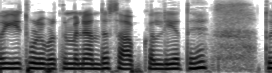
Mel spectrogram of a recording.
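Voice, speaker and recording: This woman talks at a moderate pace. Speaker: family vlogger, mother. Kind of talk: casual vlog narration. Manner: conversational, chatty.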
